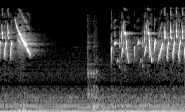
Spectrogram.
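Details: Khalwi-style song of an unpaired European goldfinch: a high swooping note, a pause, then quick tinkling twitters with a thin whistled tone, over a low steady hum.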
